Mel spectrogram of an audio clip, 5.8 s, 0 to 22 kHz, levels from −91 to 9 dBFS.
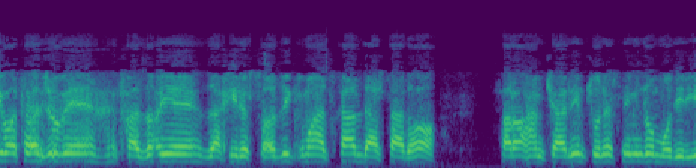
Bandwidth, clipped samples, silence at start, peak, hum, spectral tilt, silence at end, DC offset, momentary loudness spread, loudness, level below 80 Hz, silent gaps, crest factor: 8.6 kHz; under 0.1%; 0 s; -4 dBFS; none; -5.5 dB/octave; 0 s; under 0.1%; 4 LU; -19 LUFS; -72 dBFS; none; 14 dB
